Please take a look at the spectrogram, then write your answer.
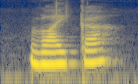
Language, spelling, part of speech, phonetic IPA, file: Czech, vlajka, noun, [ˈvlajka], Cs-vlajka.ogg
- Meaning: flag (piece of cloth)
